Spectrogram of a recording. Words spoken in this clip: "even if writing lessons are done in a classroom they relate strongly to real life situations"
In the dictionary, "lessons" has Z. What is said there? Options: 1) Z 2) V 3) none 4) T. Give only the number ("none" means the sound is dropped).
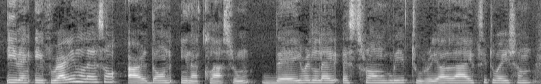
3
